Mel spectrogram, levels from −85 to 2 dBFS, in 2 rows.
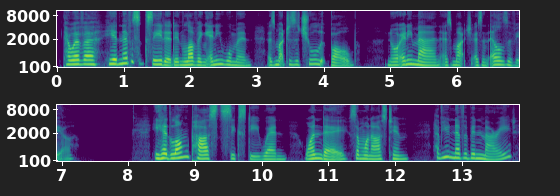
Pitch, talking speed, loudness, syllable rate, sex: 210 Hz, 175 wpm, -20 LUFS, 5.4 syllables/s, female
